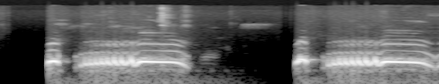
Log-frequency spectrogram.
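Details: White Barbary dove with red eyes cooing again after a long break for Eid al-Fitr. Two phrases about two and a half seconds apart, each a brief sharp note followed by rapid rolling pulses and a long, steady, slightly falling coo.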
